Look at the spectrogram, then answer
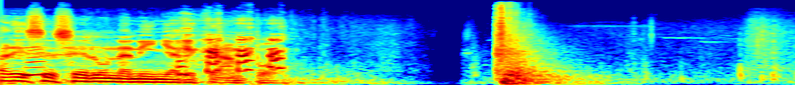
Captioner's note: door slams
